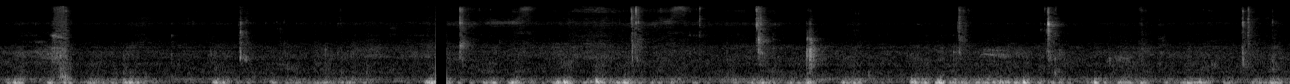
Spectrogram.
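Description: Close-miked mouth sounds of a man eating Korean fish cake: irregular chewing and wet mouth noises, with scattered sharp clicks.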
